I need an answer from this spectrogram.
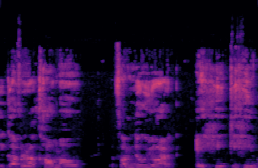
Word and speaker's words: Cuomo: Cuomo, and that's how you say his name, Cuomo in New York.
